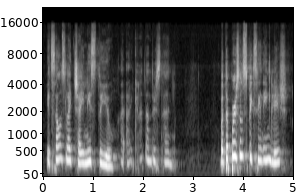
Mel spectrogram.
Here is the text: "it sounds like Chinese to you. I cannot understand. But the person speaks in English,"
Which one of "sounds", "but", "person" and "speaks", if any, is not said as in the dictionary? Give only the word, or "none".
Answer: sounds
